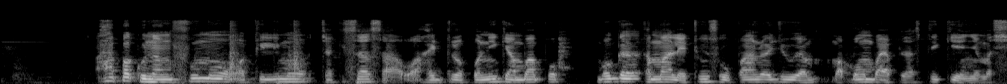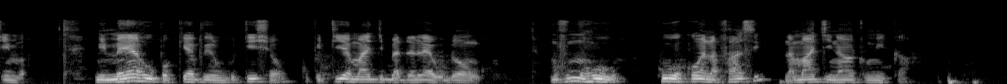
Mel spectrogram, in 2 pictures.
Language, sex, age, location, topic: Swahili, male, 18-24, Nairobi, agriculture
